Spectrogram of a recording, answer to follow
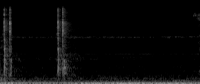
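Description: Two short, sharp computer clicks about half a second apart, over a faint steady electrical hum.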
